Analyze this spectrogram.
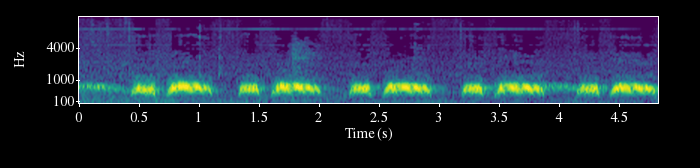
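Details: Spotted dove used as a decoy, cooing fast in the 'gù' manner to lure wild birds. Loud, rounded low coos arrive in pairs, a brief note followed by a longer swelling one, roughly every second.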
